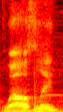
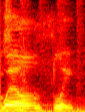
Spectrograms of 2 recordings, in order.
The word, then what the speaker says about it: Wellesley: the wesley college all-female school uh very liberal wellesley is that what would happen what did i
